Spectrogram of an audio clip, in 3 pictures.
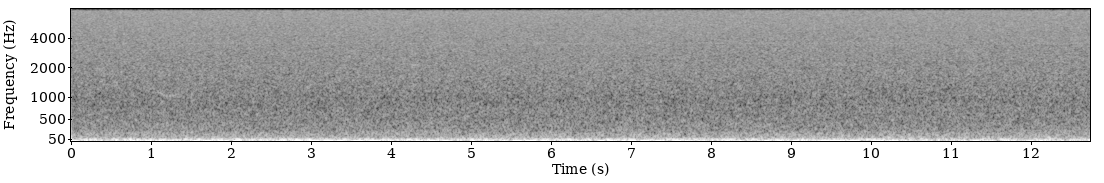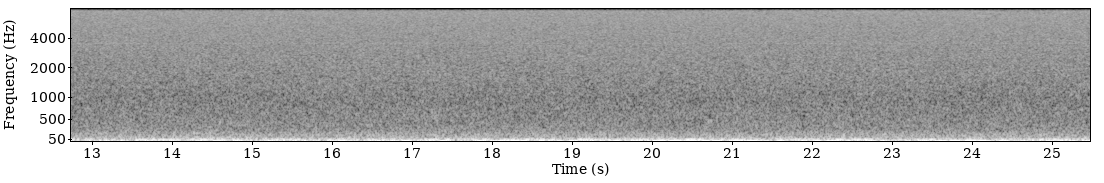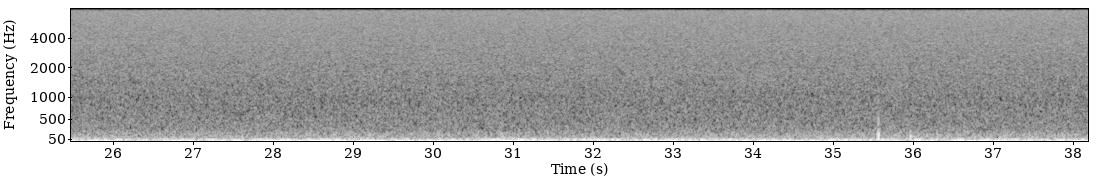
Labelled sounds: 1.1	1.4	humpback whale, 0.99 to 1.2 kHz

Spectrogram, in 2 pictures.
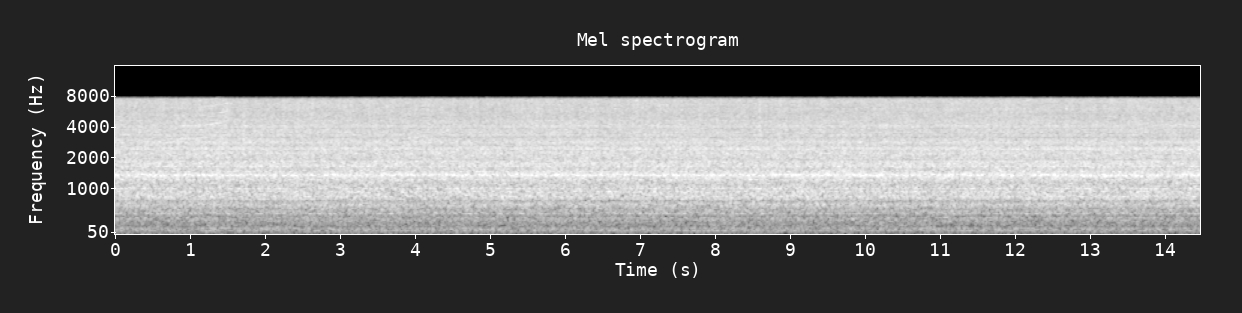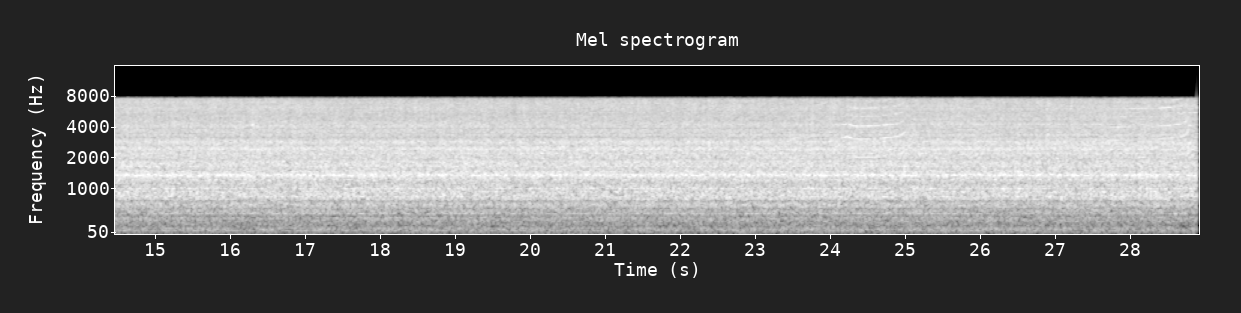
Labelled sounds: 24.2	24.6	killer whale, southern resident, 3.0 to 3.3 kHz
28.3	28.7	killer whale, southern resident, 4.0 to 4.3 kHz

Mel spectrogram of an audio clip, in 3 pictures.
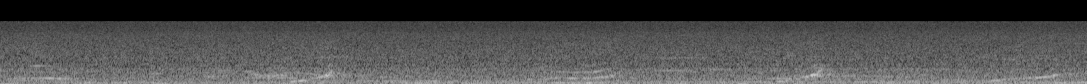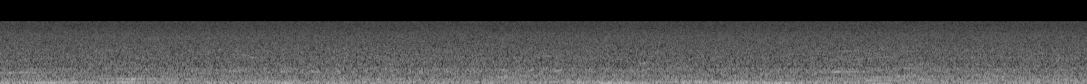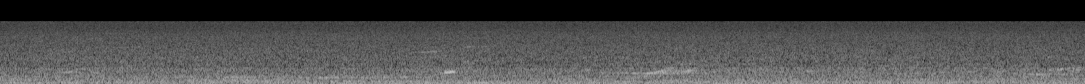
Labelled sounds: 25.9	26.2	humpback whale, 1.7 to 1.9 kHz

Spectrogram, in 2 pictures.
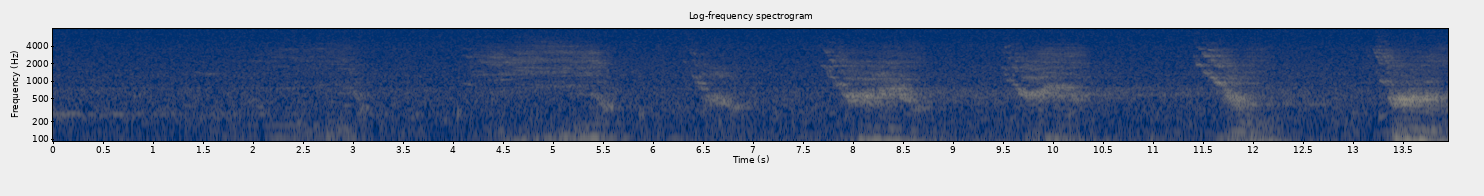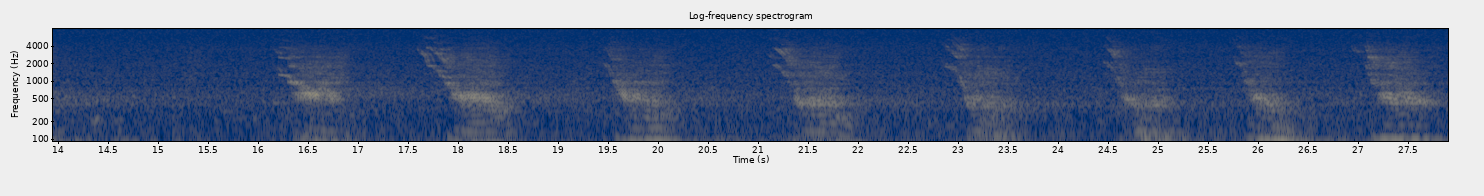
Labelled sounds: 4.6	4.9	humpback whale, 1.6 to 1.8 kHz
5.4	5.6	humpback whale, 1.9 to 2.1 kHz
7.7	8.3	humpback whale, 1.0 to 1.9 kHz
9.7	10.3	humpback whale, 0.80 to 1.2 kHz
11.4	11.8	humpback whale, 0.80 to 3.7 kHz
16.2	16.6	humpback whale, 0.80 to 2.8 kHz
17.6	18.0	humpback whale, 1.1 to 3.6 kHz
27.1	27.4	humpback whale, 2.2 to 2.7 kHz

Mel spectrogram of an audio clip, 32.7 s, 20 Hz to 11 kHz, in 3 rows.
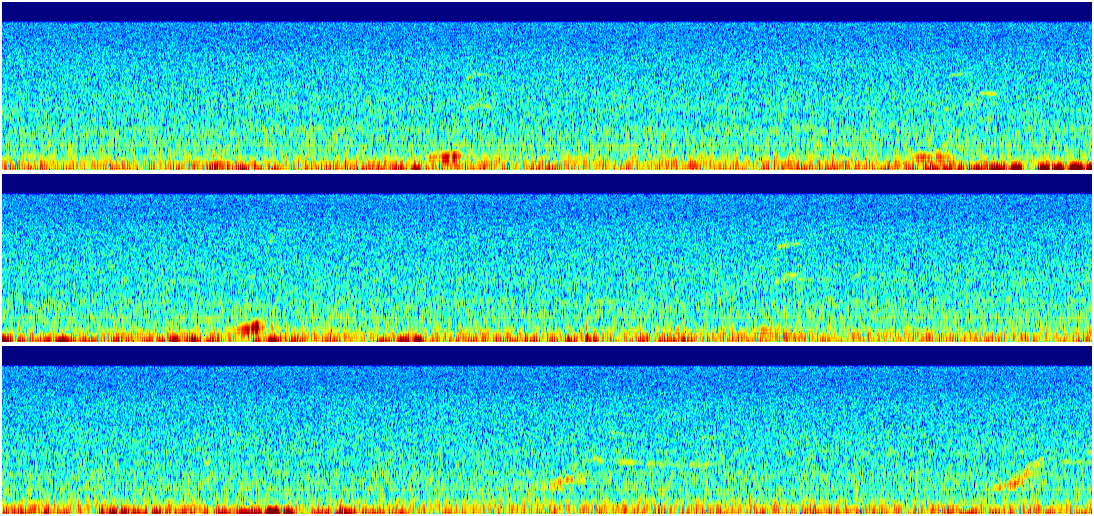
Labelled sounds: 4.7	4.9	humpback whale, 1.3 to 1.5 kHz
9.4	9.7	humpback whale, 2.7 to 3.0 kHz
18.6	18.9	humpback whale, 1.2 to 3.1 kHz
27.6	28.2	humpback whale, 0.96 to 1.2 kHz
32.1	32.4	humpback whale, 0.80 to 1.2 kHz

